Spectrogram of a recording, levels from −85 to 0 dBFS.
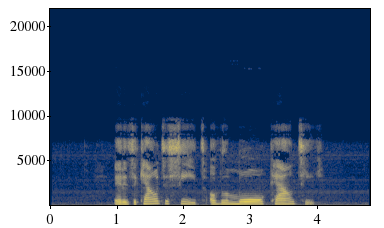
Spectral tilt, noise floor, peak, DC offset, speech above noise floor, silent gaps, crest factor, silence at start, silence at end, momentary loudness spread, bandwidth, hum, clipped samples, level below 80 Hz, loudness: -3.5 dB/octave; -53 dBFS; -4 dBFS; under 0.1%; 35 dB; none; 16 dB; 0.95 s; 0.75 s; 11 LU; 10 kHz; none; under 0.1%; -52 dBFS; -18 LUFS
